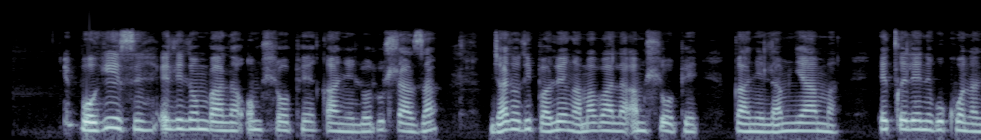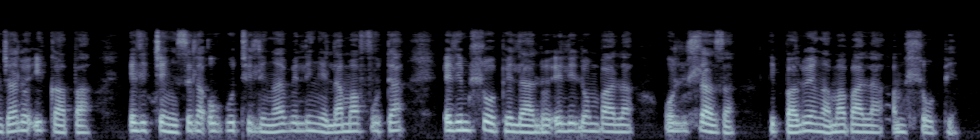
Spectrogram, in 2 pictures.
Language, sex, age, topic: North Ndebele, female, 25-35, health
